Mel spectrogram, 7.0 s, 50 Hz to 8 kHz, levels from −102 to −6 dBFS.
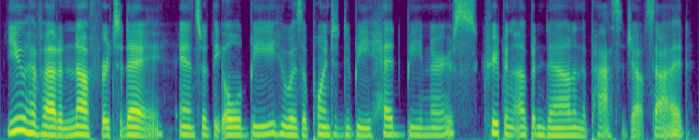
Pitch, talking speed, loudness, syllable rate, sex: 170 Hz, 230 wpm, -20 LUFS, 5.7 syllables/s, female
